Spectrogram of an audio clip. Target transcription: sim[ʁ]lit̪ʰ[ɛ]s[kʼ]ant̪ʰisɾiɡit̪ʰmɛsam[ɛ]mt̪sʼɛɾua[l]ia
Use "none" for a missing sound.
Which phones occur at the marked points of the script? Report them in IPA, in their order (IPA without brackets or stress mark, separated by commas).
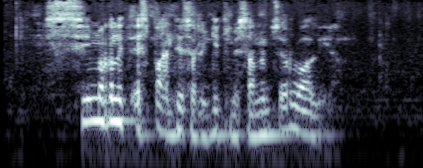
ʁ, ɛ, pʼ, ɛ, l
